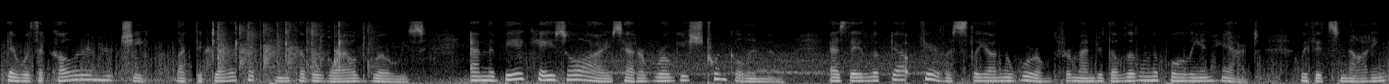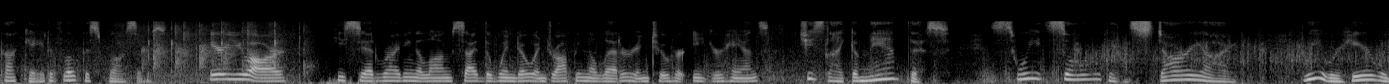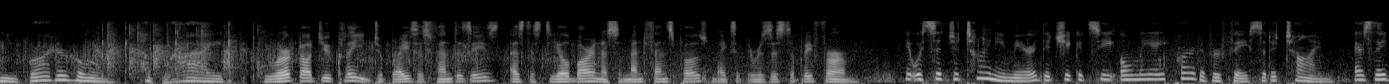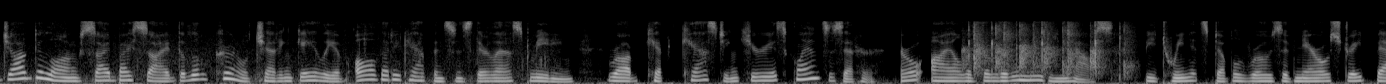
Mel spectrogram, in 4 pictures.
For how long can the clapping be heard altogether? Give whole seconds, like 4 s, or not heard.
7 s.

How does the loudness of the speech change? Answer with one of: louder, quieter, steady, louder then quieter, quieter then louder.
steady.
